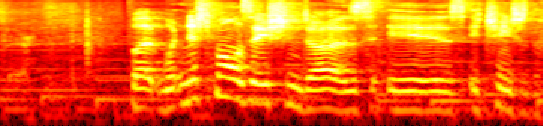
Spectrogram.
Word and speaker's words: nixtamalization: Another cool thing about this word, the X, pronounced sh, comes from an indigenous language, because this is a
